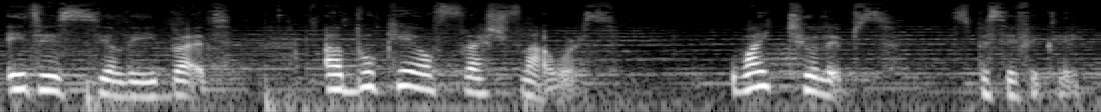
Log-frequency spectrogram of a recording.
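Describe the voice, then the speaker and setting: An actress playing a cultured, gracious and gently playful Italian woman in a video game, with an Italian accent. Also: medium pitch, animated, normal speed, lightly acted. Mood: gracious, conversational. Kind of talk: cinematic video game acting. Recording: music behind the dialogue.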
